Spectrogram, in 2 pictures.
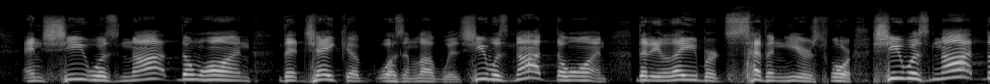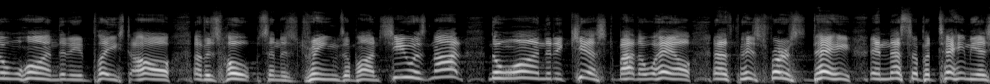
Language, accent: English, American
